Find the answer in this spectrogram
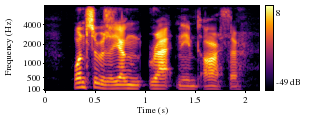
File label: Scottish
